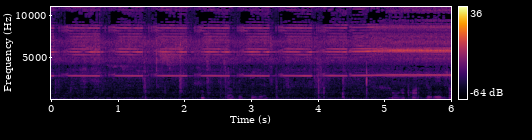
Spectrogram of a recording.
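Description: A steady high-pitched insect drone at two pitches, with faint voices of people talking about halfway through and again near the end, and a few light clicks.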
